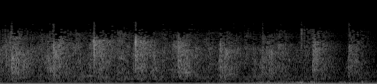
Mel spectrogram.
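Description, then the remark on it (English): An audience claps its hands together at the speaker's call, in a dense, steady patter of overlapping claps, with a few sharper slaps standing out, lasting the whole few seconds at an even loudness. “Clap your two hands.”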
